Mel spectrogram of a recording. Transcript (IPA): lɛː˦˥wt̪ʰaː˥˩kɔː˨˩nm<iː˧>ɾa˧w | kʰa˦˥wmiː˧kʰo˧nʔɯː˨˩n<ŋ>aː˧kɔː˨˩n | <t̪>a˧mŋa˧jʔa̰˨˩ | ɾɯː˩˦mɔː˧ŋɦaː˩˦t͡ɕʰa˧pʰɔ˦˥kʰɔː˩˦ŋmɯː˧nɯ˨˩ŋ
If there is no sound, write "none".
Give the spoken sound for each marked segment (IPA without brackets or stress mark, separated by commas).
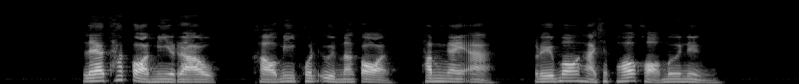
iː˧, m, t̪ʰ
